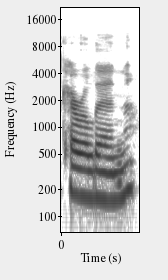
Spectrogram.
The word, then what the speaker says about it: Carolyn: It's actually pronounced Carolyn. That's not uncommon, but anyway.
